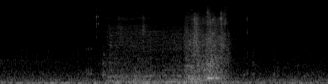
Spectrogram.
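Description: A metal shutter door rattles as it rolls open.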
